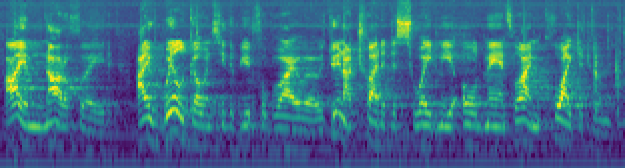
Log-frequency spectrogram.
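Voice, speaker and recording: A man's voice: medium pitch, brisk, a bit bright, natural voice. A man playing a bold, determined young prince in a readers theatre fairy tale. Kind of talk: readers theatre stage reading. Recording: echoey hall with faint noise.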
